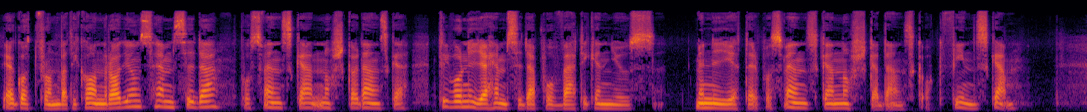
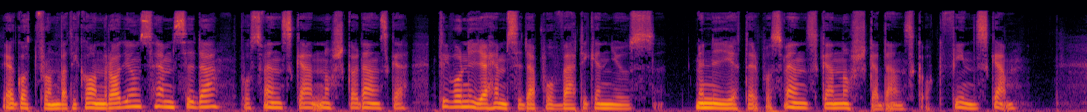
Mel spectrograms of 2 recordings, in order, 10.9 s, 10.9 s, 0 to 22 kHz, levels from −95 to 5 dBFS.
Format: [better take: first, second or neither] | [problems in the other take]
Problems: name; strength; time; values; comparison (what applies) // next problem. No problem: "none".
second | thin; somewhat; fading below 450 Hz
